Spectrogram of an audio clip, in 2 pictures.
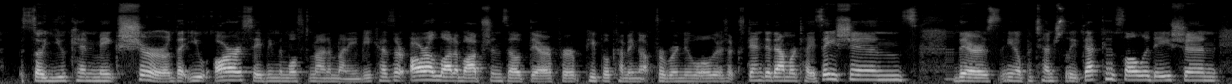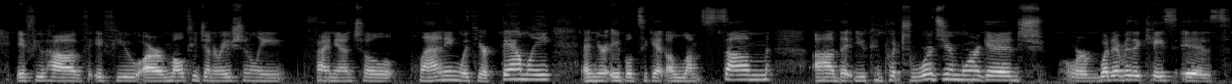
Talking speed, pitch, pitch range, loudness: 175 wpm, 170 Hz, 155-195 Hz, -23 LUFS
